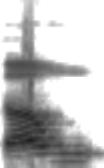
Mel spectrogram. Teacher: اور اگر اس واو ساکن سے پہلے زبر ہم لگا دیتے ہیں، اس واو ساکن سے پہلے زبر ہے تو یہ واو پھر لین ہوگا، واو مدہ نہیں ہوگا۔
